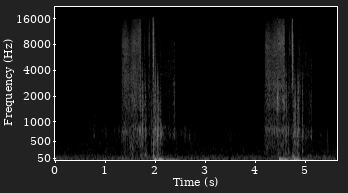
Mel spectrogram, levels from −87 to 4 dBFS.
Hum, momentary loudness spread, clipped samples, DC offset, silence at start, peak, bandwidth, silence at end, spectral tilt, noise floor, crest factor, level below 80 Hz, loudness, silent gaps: none; 21 LU; under 0.1%; under 0.1%; 0.15 s; -16 dBFS; 16 kHz; 0 s; -0.5 dB/octave; -72 dBFS; 34 dB; -62 dBFS; -46 LUFS; none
